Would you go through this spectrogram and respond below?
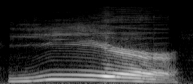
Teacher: Year, and that has a high vowel sound, E, year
